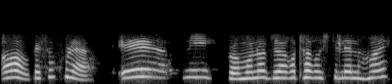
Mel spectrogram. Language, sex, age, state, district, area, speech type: Assamese, female, 18-30, Assam, Goalpara, urban, conversation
